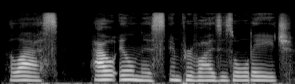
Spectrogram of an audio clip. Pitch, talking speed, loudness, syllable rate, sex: 190 Hz, 120 wpm, -17 LUFS, 5.1 syllables/s, female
